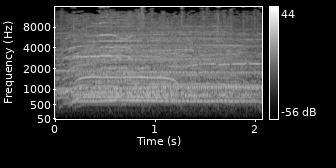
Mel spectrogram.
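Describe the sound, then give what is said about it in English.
A loud crowd at a May Day March rally at Harborside Park in St. John's cheers and whoops in a sustained roar, with high shouts and yells layered over a steady wash of voices for a couple of seconds. “All right, make some noise, everyone. Happy May Day, sisters, brothers, comrades. Make some noise.”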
